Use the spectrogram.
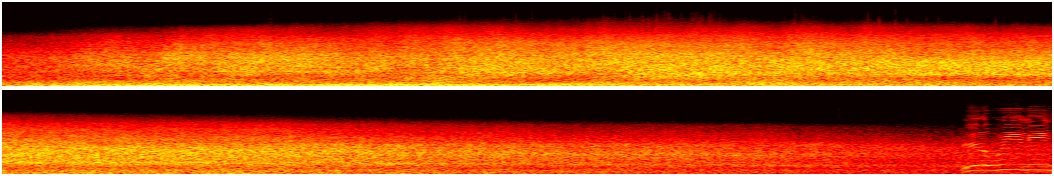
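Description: A jet airliner lands at Amsterdam Schiphol and deploys thrust reversers, giving a loud, sustained broadband roar that builds and then slowly fades as the aircraft decelerates, with a brief thump near the end.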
